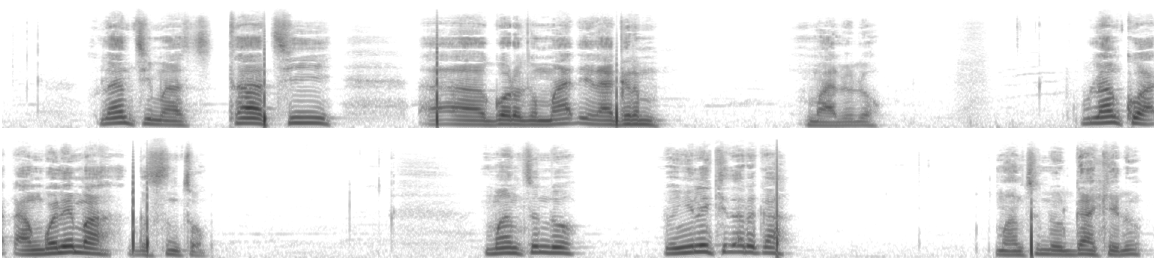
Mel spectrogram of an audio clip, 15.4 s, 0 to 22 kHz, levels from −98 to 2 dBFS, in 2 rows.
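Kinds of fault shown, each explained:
Loud pop: A sudden voltage spike lands on top of the speech, which carries on underneath. Sharp pops sit at 1.75, 2.90, 4.10, 12.85 and 14.54 s, each lasting about 20 ms. At 8.55 to 8.67 s, two pops come in quick succession. The peaks stand roughly 20 to 25 dB above the speech. They are likely from a plug, a switch, static or a driver glitch.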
